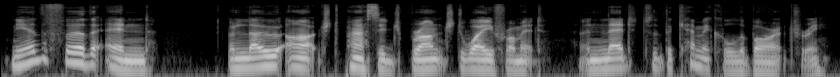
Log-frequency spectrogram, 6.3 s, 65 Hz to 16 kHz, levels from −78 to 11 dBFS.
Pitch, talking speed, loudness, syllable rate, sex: 125 Hz, 170 wpm, -18 LUFS, 5.6 syllables/s, male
